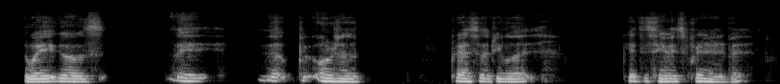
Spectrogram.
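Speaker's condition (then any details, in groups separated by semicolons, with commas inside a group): Parkinson's; about 18 years since onset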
